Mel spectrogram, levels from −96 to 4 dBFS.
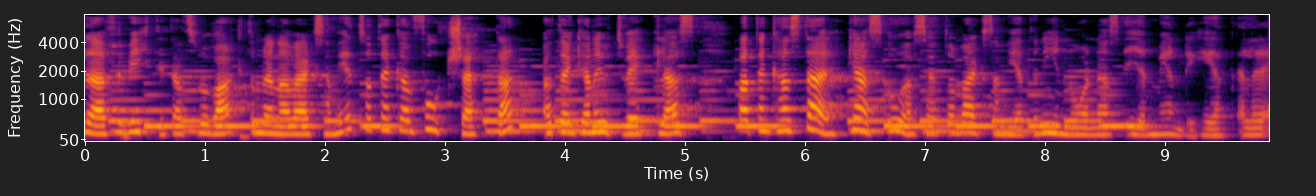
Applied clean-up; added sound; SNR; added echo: classical method log-MMSE.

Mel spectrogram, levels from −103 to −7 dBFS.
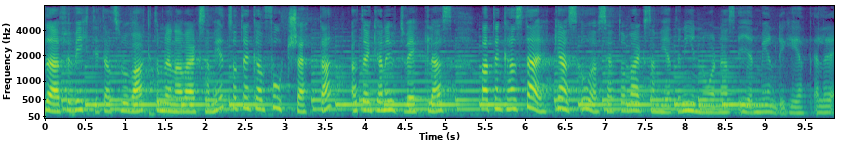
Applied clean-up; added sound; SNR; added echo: none; Piano; 3 dB; none.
